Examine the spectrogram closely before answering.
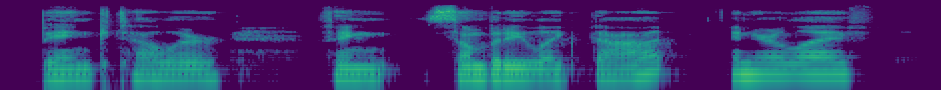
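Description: In a very clean recording with a silent background, a woman speaks at a medium pitch, the sound dry and close with no echo. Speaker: meditation and yoga teacher. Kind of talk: casual interview.

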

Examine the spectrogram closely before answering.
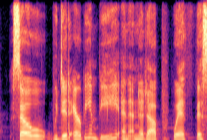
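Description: Here is a woman with a normal speaking voice and an American accent. She talks at a fairly slow pace with lively intonation. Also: very clean recording, silent background. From Pennsylvania, small town. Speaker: exchange program participant. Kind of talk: storytelling anecdote.

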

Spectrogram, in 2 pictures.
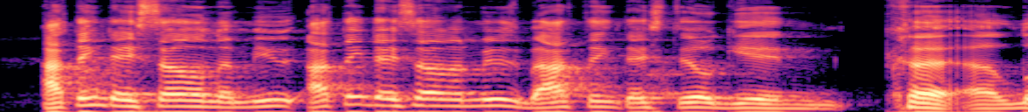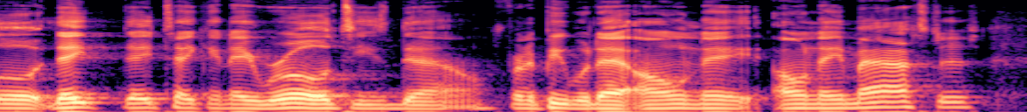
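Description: Over a very clean recording with a silent background, a man speaks very fast at a fairly high pitch with lively intonation. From New Jersey. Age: 30s. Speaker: fitness gym owner and ex-fighter. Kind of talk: casual chat.

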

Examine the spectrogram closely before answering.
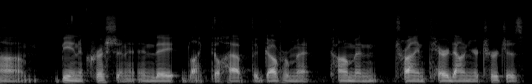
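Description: Speaking with a Midwestern American accent, the voice keeps a moderate pace with hardly any pauses. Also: man. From Indiana, US Midwest. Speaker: college student athlete. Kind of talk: interview. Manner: halting, many fillers and repeats.

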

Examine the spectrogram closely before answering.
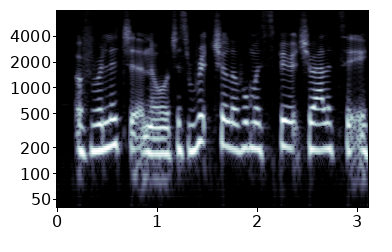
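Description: A woman with a London accent speaks at a medium pitch. The sound is dry and close, with no echo. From North London, England. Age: 30s. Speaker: architect and urban designer. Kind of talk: casual interview conversation.

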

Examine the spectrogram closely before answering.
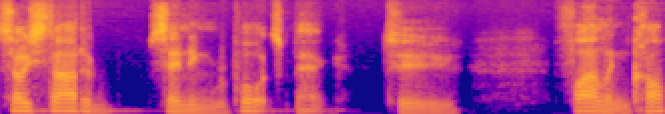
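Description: In a quiet background with a dry, close sound and no echo, a man with an Australian accent speaks at a very deep, low pitch with ordinary pitch variation. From Australia, Victoria. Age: 50s. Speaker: newspaper editor. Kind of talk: interview.

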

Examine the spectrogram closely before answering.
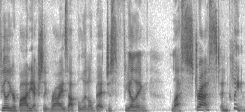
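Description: Speaking at a moderate pace, a woman with a normal speaking voice has a fairly low pitch and ordinary pitch variation. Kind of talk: guided meditation.

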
